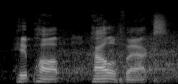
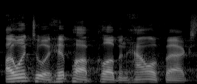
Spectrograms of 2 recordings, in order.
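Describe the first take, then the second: First: Hip-hop Halifax said slowly, each word weighted; slow emphatic repeat. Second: Said in the usual way. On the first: Shown as a demonstration. Comic repeating Hip-hop Halifax for the crowd, slow and weighted. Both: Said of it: "Let me repeat that".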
